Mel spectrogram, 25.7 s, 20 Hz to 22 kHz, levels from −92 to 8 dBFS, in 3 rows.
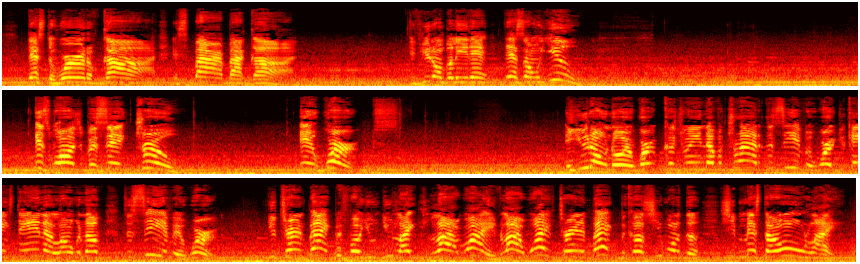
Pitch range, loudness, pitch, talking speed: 195-280 Hz, -20 LUFS, 240 Hz, 170 wpm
